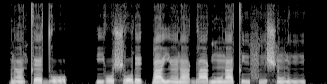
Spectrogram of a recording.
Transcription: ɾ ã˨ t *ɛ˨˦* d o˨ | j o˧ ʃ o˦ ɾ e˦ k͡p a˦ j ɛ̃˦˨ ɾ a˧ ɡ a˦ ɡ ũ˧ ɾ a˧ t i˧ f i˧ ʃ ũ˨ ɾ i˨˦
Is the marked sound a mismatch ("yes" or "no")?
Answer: yes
